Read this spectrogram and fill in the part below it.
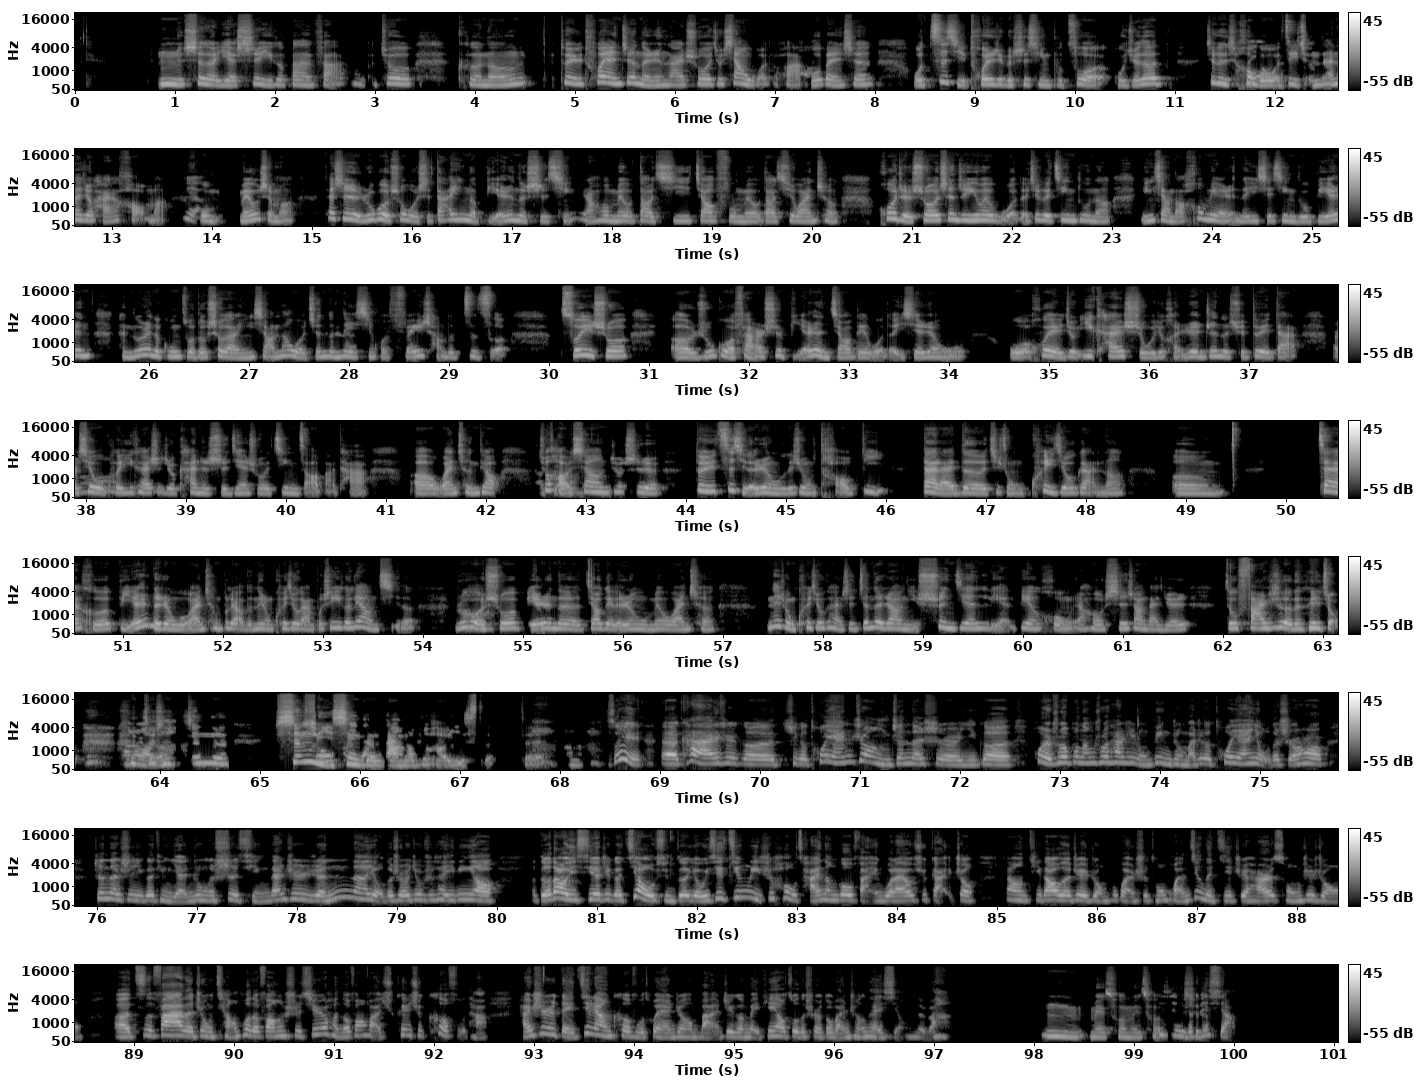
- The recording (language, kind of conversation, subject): Chinese, podcast, 你是如何克服拖延症的，可以分享一些具体方法吗？
- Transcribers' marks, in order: other background noise; tsk; laughing while speaking: "那种。就是"; chuckle; chuckle; tapping; laughing while speaking: "对吧？"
